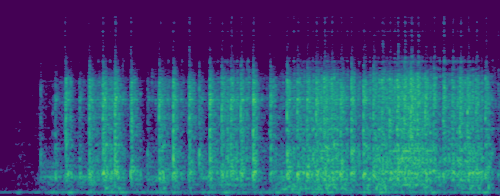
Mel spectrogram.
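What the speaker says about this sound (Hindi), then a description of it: "बड़े बखिए के साथ हम अपनी सिलाई करेंगे" A sewing machine runs steadily with long stitches, joining a lace strip onto a sleeve. The needle gives a close, fast, even rhythmic clatter that begins after a brief quiet start and continues without talking.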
